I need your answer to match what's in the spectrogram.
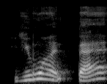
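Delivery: high, condescending, patronizing, talking-down voice. Retelling how a doctor talks during a code, imitating his condescension. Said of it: "not in a helpful way but in a condescending way".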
